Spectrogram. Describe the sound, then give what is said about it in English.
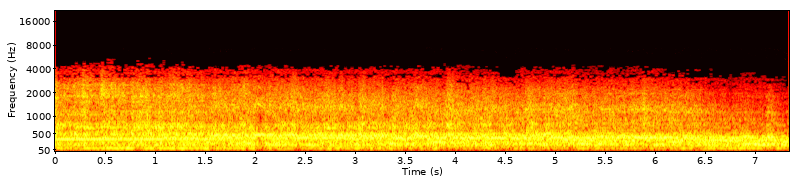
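A subway train clatters steadily along the rails, a loud, continuous rumble with a sustained hum and rhythmic rattling, unbroken throughout, with no voices. “Stopped at the 59th Street station, and he got up to leave. I followed him out of there. We got off the train”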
